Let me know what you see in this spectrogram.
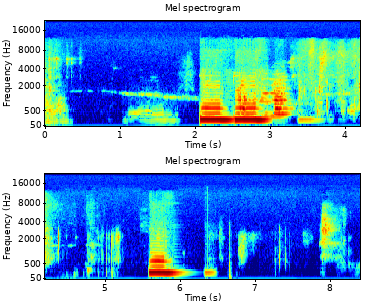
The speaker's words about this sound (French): Il y a un autobus qui klaxonne là, c'est quoi ce bruit?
